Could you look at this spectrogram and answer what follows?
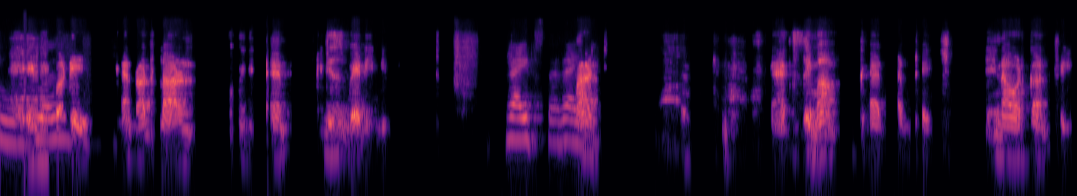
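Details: Real adult male whose larynx was removed for cancer (total laryngectomy), now speaking with oesophageal speech learned by the injection method of taking air into the oesophagus; finding: oesophageal speech after total laryngectomy.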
